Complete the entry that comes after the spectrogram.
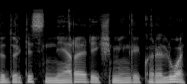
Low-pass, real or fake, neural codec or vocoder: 14.4 kHz; real; none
